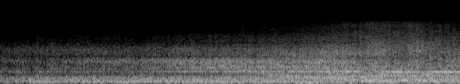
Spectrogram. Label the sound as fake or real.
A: real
